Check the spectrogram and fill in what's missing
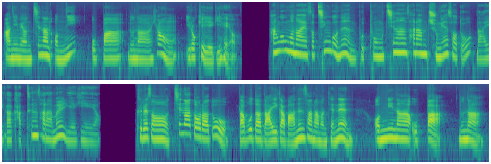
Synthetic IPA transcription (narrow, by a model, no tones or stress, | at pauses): aɲimjʌnt͡ɕʰinɦanʌnːi | op͈anunaçjʌŋiɾʌkʰe̞je̞ɡiɦe̞jo̰ | hanɡuŋmunae̞sʰʌt͡ɕʰinɡunɯnpotʰoŋt͡ɕʰinansʰaɾamt͡ɕuŋe̞sʰʌdonaiɡakatʰɯnsʰaɾamɯɭje̞ɡiɦe̞jo | kɯɾe̞sʰʌt͡ɕʰinadʌɾadonabodanaiɡamanɯns̬ʰaɾamɦantʰe̞nɯn | ʌnːinaop͈a̰ | nuna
